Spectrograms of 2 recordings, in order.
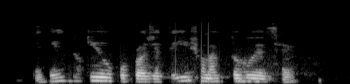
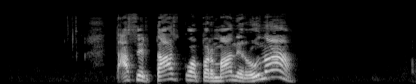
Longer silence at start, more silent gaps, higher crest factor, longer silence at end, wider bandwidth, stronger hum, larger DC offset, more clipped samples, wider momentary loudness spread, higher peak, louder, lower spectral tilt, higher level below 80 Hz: second, 0.35 s vs 1.15 s; neither; about the same, 16 dB vs 18 dB; second, 0.55 s vs 1.25 s; second, 7 kHz vs 11.5 kHz; neither; neither; neither; first, 12 LU vs 6 LU; second, -4 dBFS vs 0 dBFS; second, -21 LUFS vs -16 LUFS; first, -9.5 dB/octave vs -4.5 dB/octave; first, -60 dBFS vs -70 dBFS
